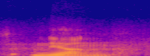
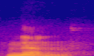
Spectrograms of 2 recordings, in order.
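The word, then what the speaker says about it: 念: It's pronounced nyan. In Japanese, nen.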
